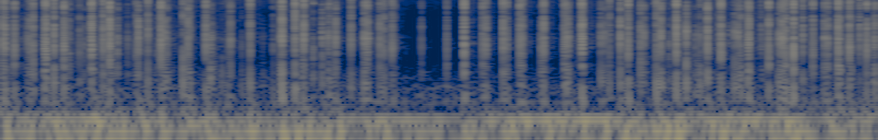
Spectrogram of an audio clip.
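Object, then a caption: Plastic-laminated paper sheet. Fingertips and nails of both hands tap fast on a thin, flexible, flat square sheet of plastic-laminated holographic paper lying on a fur rug. The result is a dense stream of sharp, crisp clicks with bright crackle over a steady low hum.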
